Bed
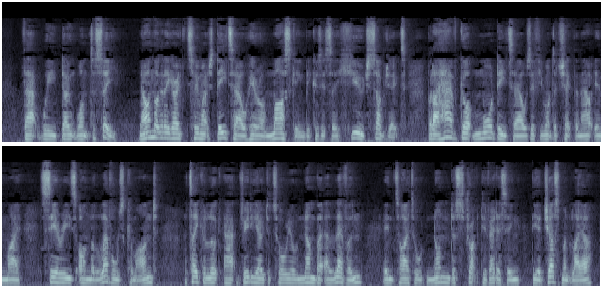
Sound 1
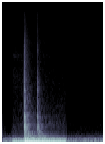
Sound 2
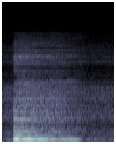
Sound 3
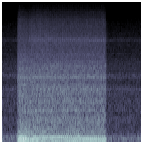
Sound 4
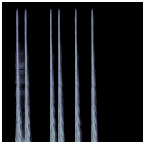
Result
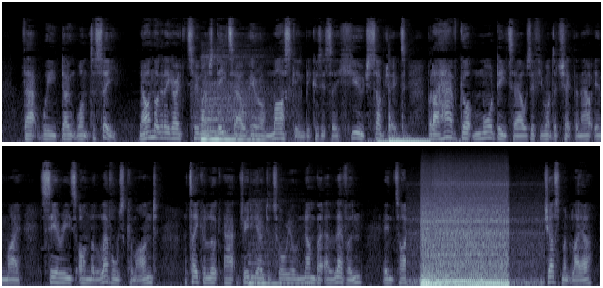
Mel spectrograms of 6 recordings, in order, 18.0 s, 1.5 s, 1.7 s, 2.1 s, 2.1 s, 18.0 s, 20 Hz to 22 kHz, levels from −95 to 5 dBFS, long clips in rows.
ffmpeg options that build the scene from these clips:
-filter_complex "[2:a]asplit=2[a][b];[0:a]volume=-14.5dB,asplit=2[c][d];[c]atrim=end=15.034[e];[3:a]atrim=end=2.09,asetpts=PTS-STARTPTS,volume=-1dB[f];[d]atrim=start=17.116[g];[a]atrim=end=1.68,asetpts=PTS-STARTPTS,volume=-5.5dB,afade=t=in:d=0.004:c=hsin,afade=t=out:st=1.676:d=0.004:c=hsin,adelay=2810[h];[1:a]atrim=end=1.52,asetpts=PTS-STARTPTS,volume=-12.5dB,afade=t=in:d=0.004:c=hsin,afade=t=out:st=1.516:d=0.004:c=hsin,adelay=5470[i];[b]atrim=end=1.68,asetpts=PTS-STARTPTS,volume=-17.5dB,afade=t=in:d=0.004:c=hsin,afade=t=out:st=1.676:d=0.004:c=hsin,adelay=12500[j];[e][f]acrossfade=d=0.004:c1=hsin:c2=hsin[k];[k][g]acrossfade=d=0.004:c1=hsin:c2=hsin[l];[l][h][i][j]amix=inputs=4:normalize=0"

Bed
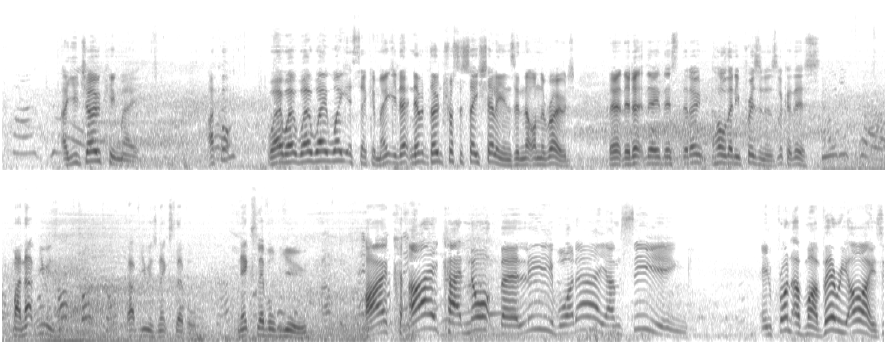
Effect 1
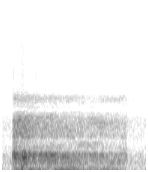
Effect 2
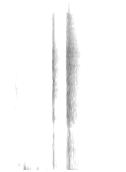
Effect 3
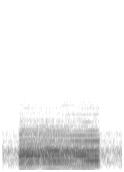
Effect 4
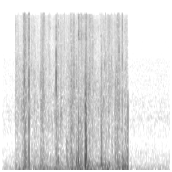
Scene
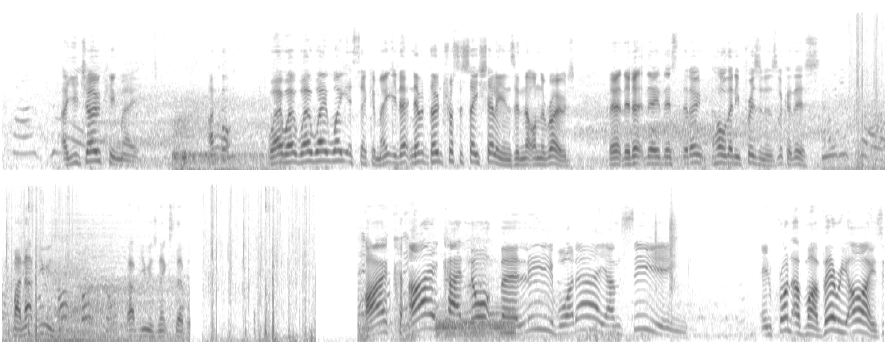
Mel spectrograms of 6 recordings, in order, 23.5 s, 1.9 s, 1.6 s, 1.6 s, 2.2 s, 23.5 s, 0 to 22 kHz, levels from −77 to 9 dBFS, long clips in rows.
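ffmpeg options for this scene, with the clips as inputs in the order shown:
-filter_complex "[4:a]asplit=2[a][b];[0:a]volume=-6dB[c];[2:a]lowpass=f=3.2k:p=1[d];[c]asplit=2[e][f];[e]atrim=end=14.274[g];[b]atrim=end=2.24,asetpts=PTS-STARTPTS,volume=-14dB[h];[f]atrim=start=16.506[i];[1:a]atrim=end=1.92,asetpts=PTS-STARTPTS,volume=-11dB,afade=t=in:d=0.004:c=hsin,afade=t=out:st=1.916:d=0.004:c=hsin,adelay=2130[j];[a]atrim=end=2.24,asetpts=PTS-STARTPTS,volume=-13dB,afade=t=in:d=0.004:c=hsin,afade=t=out:st=2.236:d=0.004:c=hsin,adelay=11110[k];[3:a]atrim=end=1.6,asetpts=PTS-STARTPTS,volume=-7.5dB,afade=t=in:d=0.004:c=hsin,afade=t=out:st=1.596:d=0.004:c=hsin,adelay=763812S[l];[d]atrim=end=1.63,asetpts=PTS-STARTPTS,volume=-11dB,afade=t=in:d=0.004:c=hsin,afade=t=out:st=1.626:d=0.004:c=hsin,adelay=19800[m];[g][h]acrossfade=d=0.004:c1=hsin:c2=hsin[n];[n][i]acrossfade=d=0.004:c1=hsin:c2=hsin[o];[o][j][k][l][m]amix=inputs=5:normalize=0"

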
